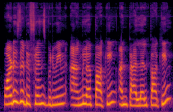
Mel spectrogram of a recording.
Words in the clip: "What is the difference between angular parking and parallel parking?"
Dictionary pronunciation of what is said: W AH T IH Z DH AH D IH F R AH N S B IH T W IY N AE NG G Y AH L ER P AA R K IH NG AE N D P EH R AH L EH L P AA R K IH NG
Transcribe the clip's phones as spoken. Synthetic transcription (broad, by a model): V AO T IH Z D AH D IH F R AH N S B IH T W IY N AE NG G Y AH L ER P AA R K IH NG AE N D P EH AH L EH L P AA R K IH NG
